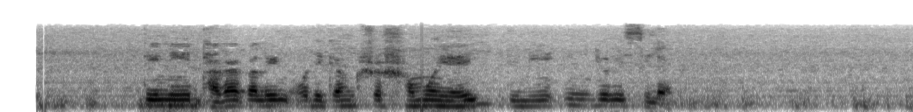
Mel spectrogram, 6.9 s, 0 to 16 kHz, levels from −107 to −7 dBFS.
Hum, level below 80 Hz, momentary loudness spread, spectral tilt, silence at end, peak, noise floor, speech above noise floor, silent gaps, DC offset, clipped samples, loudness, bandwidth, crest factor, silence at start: none; -54 dBFS; 17 LU; -7 dB/octave; 0.35 s; -2 dBFS; -46 dBFS; 29 dB; none; under 0.1%; under 0.1%; -17 LUFS; 7.6 kHz; 16 dB; 0.3 s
